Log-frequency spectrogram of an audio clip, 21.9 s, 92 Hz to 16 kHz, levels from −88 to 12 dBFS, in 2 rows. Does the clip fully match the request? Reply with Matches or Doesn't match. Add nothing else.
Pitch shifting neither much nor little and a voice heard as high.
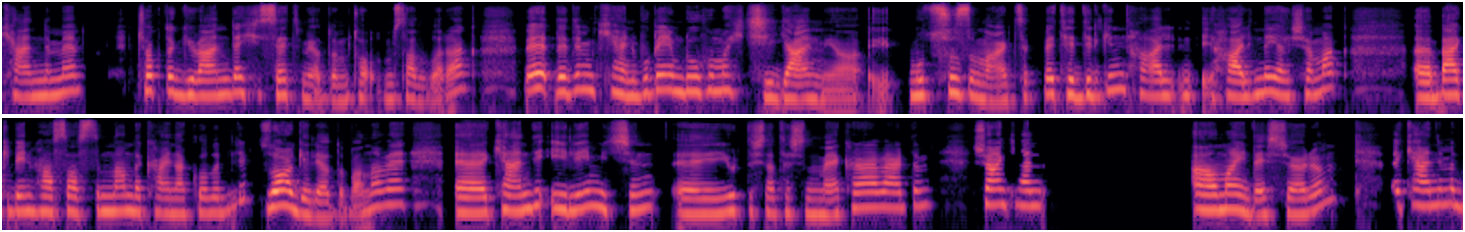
Matches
